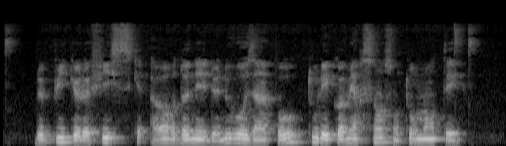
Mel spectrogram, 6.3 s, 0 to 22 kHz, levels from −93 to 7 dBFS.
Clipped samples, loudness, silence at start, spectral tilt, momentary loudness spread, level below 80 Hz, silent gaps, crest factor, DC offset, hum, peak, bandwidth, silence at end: under 0.1%; -27 LUFS; 0.45 s; -7 dB/octave; 8 LU; -62 dBFS; none; 16 dB; under 0.1%; none; -10 dBFS; 11 kHz; 0.45 s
